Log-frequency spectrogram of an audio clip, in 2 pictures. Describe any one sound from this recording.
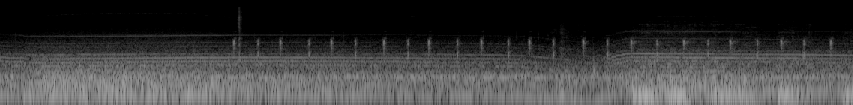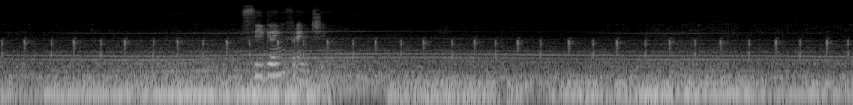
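A bus engine hums steadily, dipping briefly and rising again as it shifts gear.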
